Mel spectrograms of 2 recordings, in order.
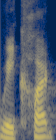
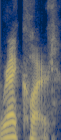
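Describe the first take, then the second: First: It is pronounced as the verb form. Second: It is pronounced as the noun form. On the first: It means to capture something. "whether this word record is a verb or a noun, it uh, sounds differently" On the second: It means a stored entry. "whether this word record is a verb or a noun, it uh, sounds differently"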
